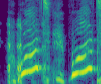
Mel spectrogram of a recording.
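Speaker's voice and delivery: very high, incredulous squeak; high-pitched self-mockery. Host mocks own voice on hearing it back, high squeak. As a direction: squeak it way up high in mock disbelief. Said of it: "Is that really me?".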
